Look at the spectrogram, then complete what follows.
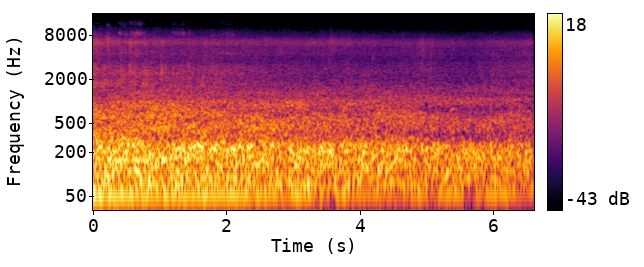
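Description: Loud, steady low rumbling noise, without clear separate strokes.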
